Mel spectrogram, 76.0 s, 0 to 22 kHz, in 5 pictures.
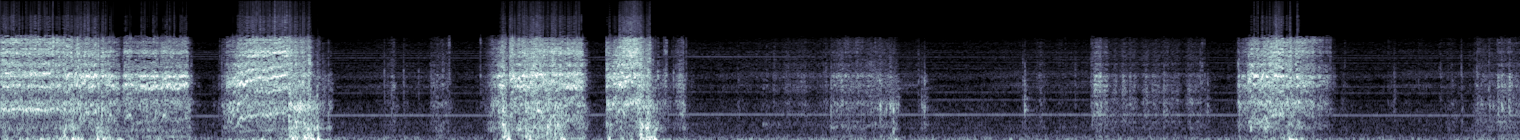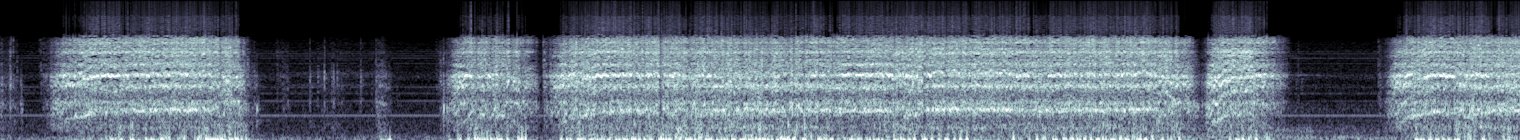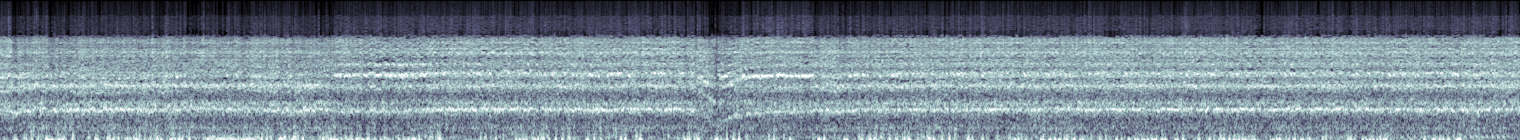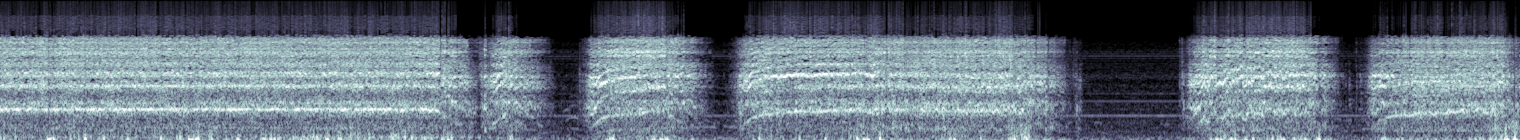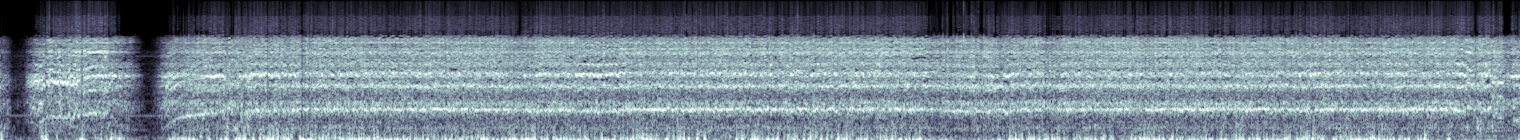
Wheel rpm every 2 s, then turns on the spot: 110, 60, 60, 30, 10, 20, 40, 10, 170, 20, 130, 210, 220, 160, 60, 210, 220, 220, 210, 210, 230, 230, 230, 230, 230, 80, 130, 210, 50, 120, 140, 150, 230, 230, 240, 230, 230, 220.
8-12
